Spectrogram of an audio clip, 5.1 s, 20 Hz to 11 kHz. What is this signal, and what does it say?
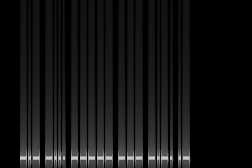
Morse code, heard as a keyed tone, about 28 wpm, 700 Hz. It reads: KB0OCA
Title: USA Call Signs - 6 Characters - Repeated 2x - 28wpm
